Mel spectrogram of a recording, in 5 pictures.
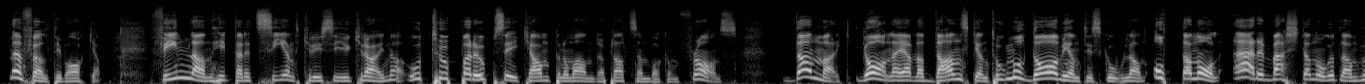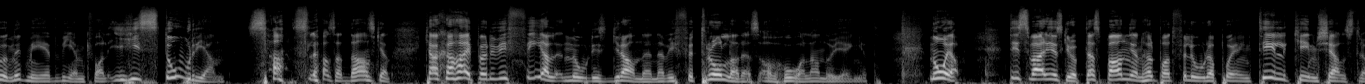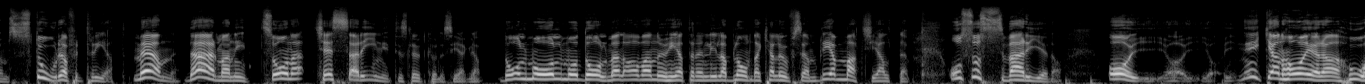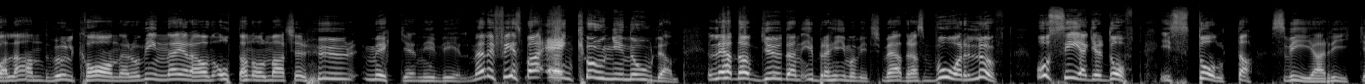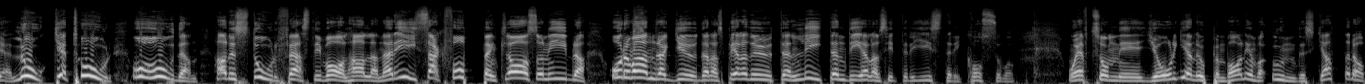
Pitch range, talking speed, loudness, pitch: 165-250 Hz, 150 wpm, -22 LUFS, 205 Hz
